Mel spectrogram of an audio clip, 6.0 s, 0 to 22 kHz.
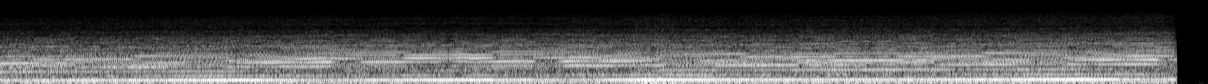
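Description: Mazda MX-5 race car at Tsukuba in the iRacing sim, its engine droning steadily at high revs for several seconds before cutting off abruptly.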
